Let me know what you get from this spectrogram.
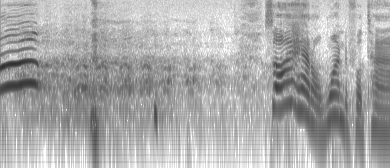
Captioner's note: audience laughing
